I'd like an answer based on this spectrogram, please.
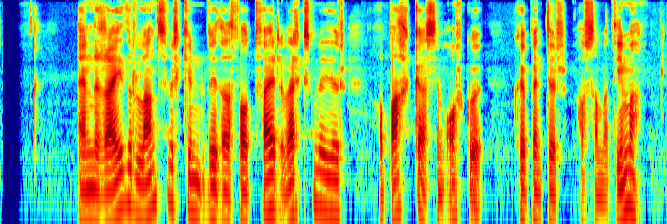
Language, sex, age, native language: Icelandic, male, 30-39, Icelandic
